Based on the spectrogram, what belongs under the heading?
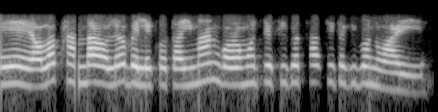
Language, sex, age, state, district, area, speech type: Assamese, female, 45-60, Assam, Nagaon, rural, conversation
